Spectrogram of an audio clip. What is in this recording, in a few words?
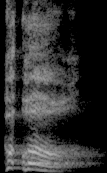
Female, Battle Barks; Envoy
